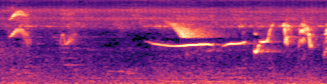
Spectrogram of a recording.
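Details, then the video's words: Quiet recording of a young caged White-rumped shama singing giong day style on a table: a long falling-then-level whistle followed by short sharp notes, over steady background hiss. "chòe lửa chơi giọng dây để bàn hót"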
